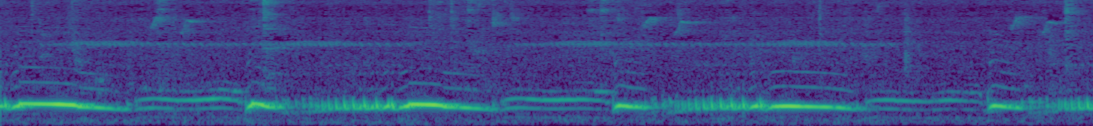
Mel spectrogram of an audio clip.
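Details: Eurasian collared dove cooing to trigger a rival's reply: three smooth rounds of soft, purring coos that fall gently in pitch, separated by short level notes, repeating at an unhurried, regular pace.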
